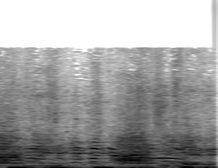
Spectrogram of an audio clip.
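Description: A large crowd of samba school members singing the samba-enredo loudly together as they march, over a deep drum beat about twice a second from the samba drum section.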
